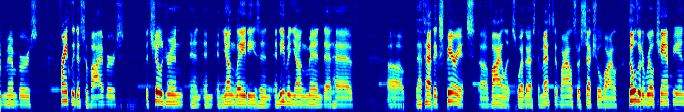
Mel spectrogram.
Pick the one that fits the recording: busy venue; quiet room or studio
busy venue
